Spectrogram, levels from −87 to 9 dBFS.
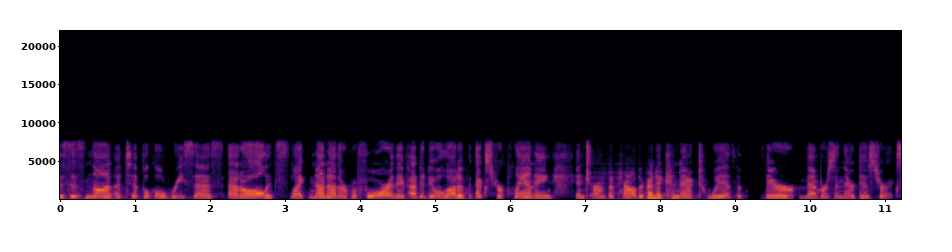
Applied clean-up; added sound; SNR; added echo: neural mask model DeepFilterNet 3.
